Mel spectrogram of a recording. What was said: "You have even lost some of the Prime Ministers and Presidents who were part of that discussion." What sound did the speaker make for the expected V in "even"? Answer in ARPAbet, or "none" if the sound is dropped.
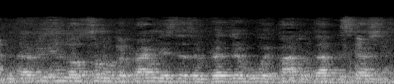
none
